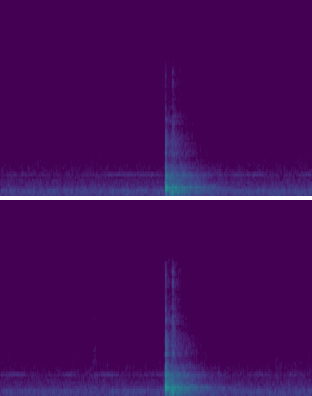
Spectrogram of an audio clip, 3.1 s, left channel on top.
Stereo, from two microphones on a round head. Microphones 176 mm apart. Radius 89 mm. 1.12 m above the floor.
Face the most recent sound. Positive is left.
turn(degrees=-20)  # may be behind; listen again after turning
